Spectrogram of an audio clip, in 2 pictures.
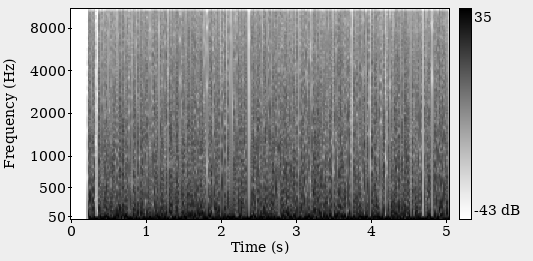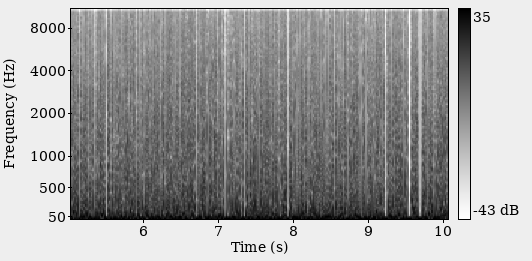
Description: Звуки triggered
Звук триггеред когда красные глаза выпучены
